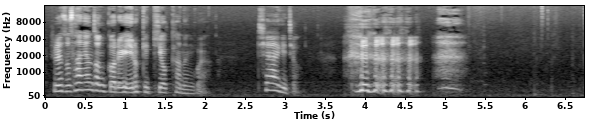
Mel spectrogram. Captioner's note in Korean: 웃음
